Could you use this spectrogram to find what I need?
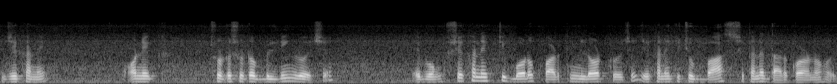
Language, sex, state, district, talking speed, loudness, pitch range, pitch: Bengali, male, West Bengal, Jhargram, 150 wpm, -17 LUFS, 95-135 Hz, 125 Hz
